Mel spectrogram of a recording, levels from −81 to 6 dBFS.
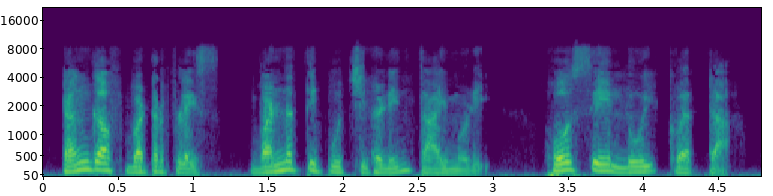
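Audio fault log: Throughout, transcoding between lossy codecs: the speech stops at 8.5 kHz and shows two mixed artefact types, heard together. One codec sounds uniform, not layered. This likely comes from a very low-rate Opus encode re-encoded as HE-AAC.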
